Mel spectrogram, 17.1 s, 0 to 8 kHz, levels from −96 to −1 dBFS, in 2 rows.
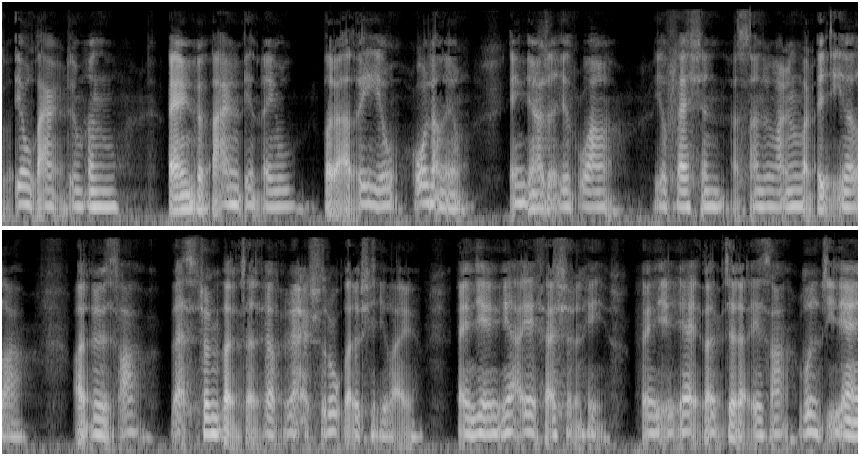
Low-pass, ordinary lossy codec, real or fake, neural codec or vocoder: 7.2 kHz; AAC, 32 kbps; fake; autoencoder, 22.05 kHz, a latent of 192 numbers a frame, VITS, trained on many speakers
